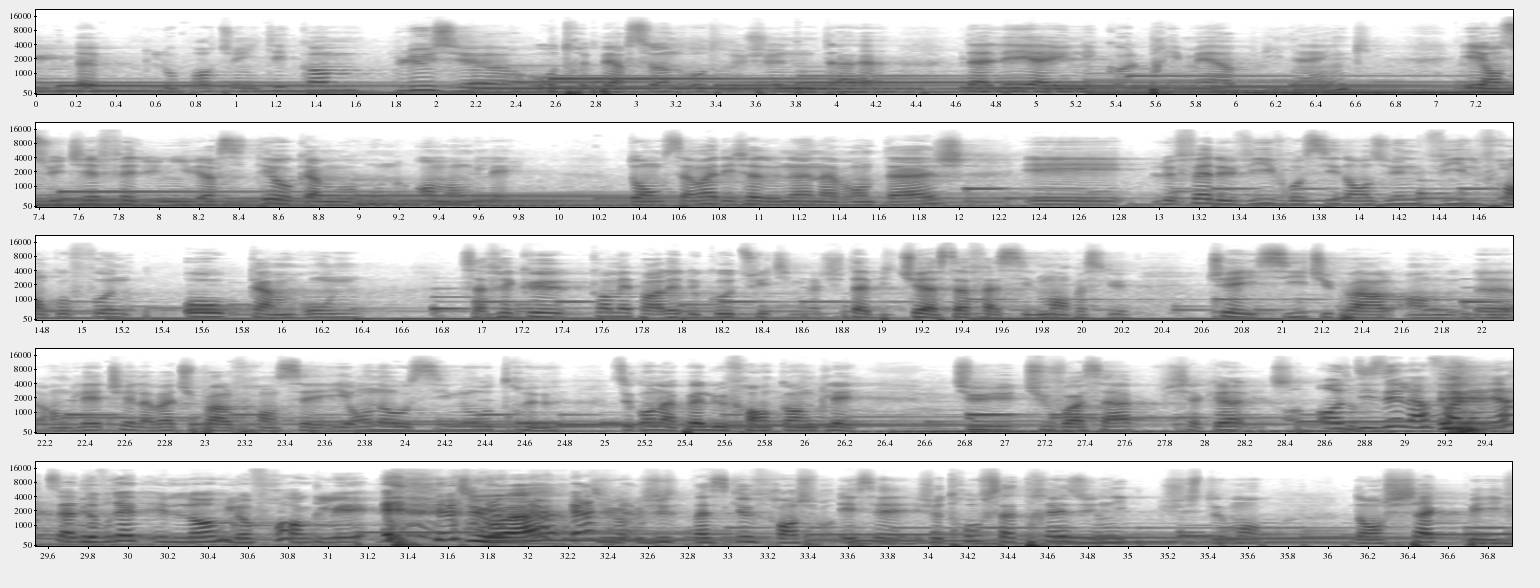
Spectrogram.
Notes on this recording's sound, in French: A été enregistré en public à l'Alliance Française d'Accra.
